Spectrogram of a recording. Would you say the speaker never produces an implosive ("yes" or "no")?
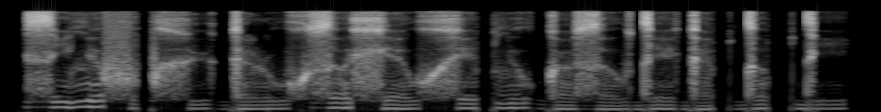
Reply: yes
